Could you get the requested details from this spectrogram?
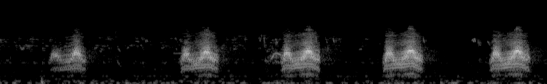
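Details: Quail call used for wheat-season hunting: a harsh, raspy note repeated about once a second, five notes in a row, against a low background rumble.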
